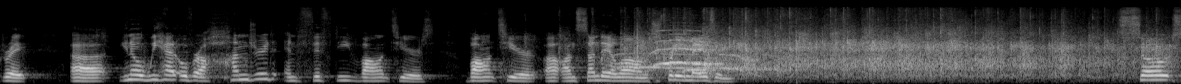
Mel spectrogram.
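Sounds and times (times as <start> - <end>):
speech: 0.0 - 7.6, 11.4 - 11.7
audience applause: 6.2 - 11.7.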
